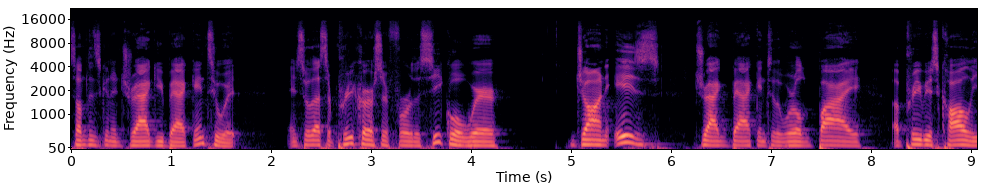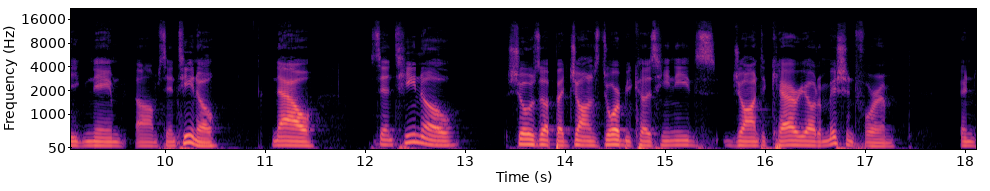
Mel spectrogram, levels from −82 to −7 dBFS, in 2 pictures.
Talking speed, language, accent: 165 wpm, English, American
